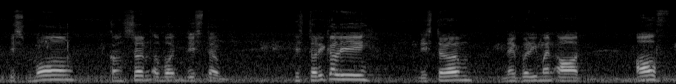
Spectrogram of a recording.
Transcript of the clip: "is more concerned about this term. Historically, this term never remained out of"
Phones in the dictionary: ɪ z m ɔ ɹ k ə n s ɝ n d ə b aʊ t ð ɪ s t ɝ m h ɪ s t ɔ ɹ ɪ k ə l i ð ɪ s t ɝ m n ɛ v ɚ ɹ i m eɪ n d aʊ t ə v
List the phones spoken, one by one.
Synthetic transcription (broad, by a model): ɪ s m ɔ l k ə n s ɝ n ə b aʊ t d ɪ s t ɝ m h ɪ s t ɔ ɹ ɪ k ə l i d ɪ s t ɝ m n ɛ b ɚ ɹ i m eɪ n aʊ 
